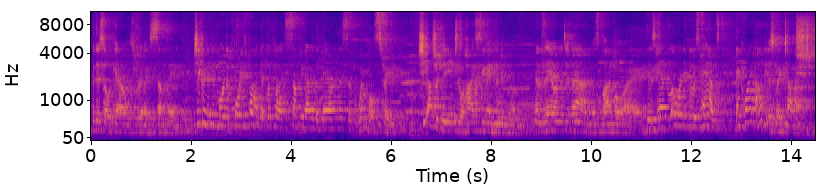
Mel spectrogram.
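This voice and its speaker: A brash female gumshoe from a radio mystery, acted by a woman, narrating and sparring with dry sass. Her voice sits a little low and comes from well off the microphone in a big echoing room. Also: lively intonation, fairly quick, music in the background, close to an everyday voice. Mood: wry. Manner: sassy, dry, wisecracking. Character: brash wisecracking female private detective, narrating her case. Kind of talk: old-time radio detective play acting. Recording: echoey hall, distant microphone.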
